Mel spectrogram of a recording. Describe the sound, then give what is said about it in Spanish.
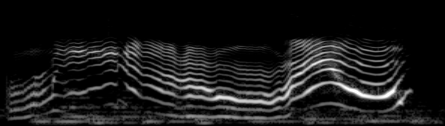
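A cat with sharp teeth and claws yowls loudly as it jumps onto a table, in one long, wavering cry that bends upward into a higher, drawn-out meow before cutting off, with no talking around it. “Un gato con dientes afilados y garras afiladas salta sobre la mesa.”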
